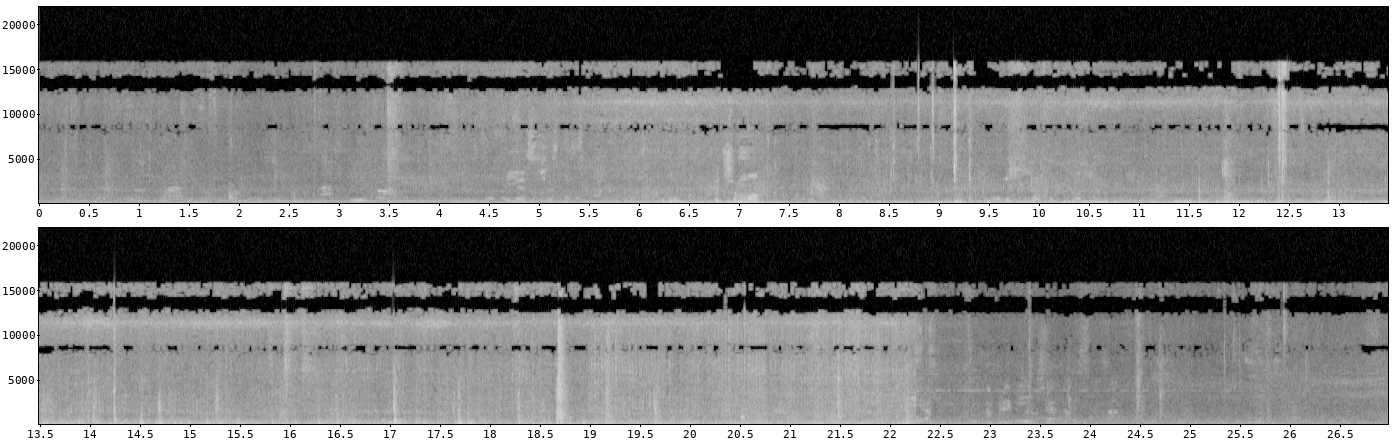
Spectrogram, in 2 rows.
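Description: Loud outdoor airport apron noise with wind on the microphone and footsteps on the boarding stairs, scattered with sharp clicks and knocks. It drops suddenly about 22 seconds in to the quieter steady hum of the aircraft cabin.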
